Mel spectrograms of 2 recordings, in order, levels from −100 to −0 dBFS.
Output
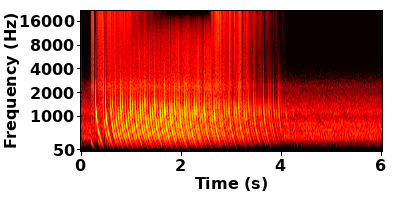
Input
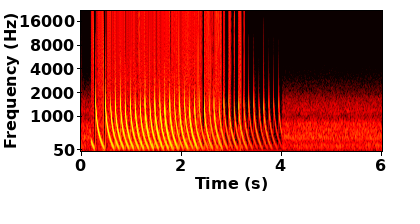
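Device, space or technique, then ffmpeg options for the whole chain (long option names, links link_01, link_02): laptop speaker: -filter_complex "[0:a]highpass=frequency=420:width=0.5412,highpass=frequency=420:width=1.3066,equalizer=frequency=1100:width_type=o:width=0.46:gain=6,equalizer=frequency=2400:width_type=o:width=0.54:gain=9,alimiter=limit=-15.5dB:level=0:latency=1:release=383,asettb=1/sr,asplit=3[link_01][link_02][link_03];[link_01]atrim=end=0.994[link_04];[link_02]atrim=start=0.99:end=2.59,asetpts=PTS-STARTPTS,afade=type=in:duration=0.004:curve=qsin,afade=type=out:start_time=1.596:duration=0.004:curve=qsin,lowpass=7400[link_05];[link_03]atrim=start=2.586[link_06];[link_04][link_05]acrossfade=duration=0.004:curve1=hsin:curve2=qsin[link_07];[link_07][link_06]acrossfade=duration=0.004:curve1=qsin:curve2=hsin,highshelf=frequency=9500:gain=7,aecho=1:1:144|288|432|576|720|864:0.355|0.174|0.0852|0.0417|0.0205|0.01"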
